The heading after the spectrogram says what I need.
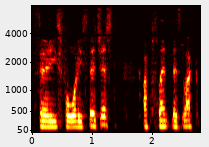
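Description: Co-host on dull, glitchy audio. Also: male voice, mid-range voice, completely flat delivery, unhurried, dry recording. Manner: easygoing, hesitant with fillers. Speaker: podcast co-host. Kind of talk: casual sports fantasy chat. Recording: dull remote audio that turns robotic at times.

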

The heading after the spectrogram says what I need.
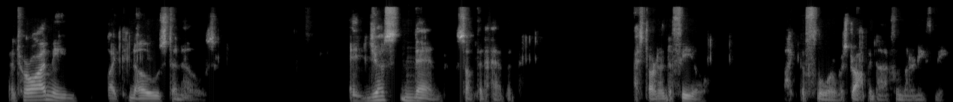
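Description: A man's voice: mid-range voice, a little mellow, husky, dry recording. A middle-aged man, a podcast interview guest, vividly retelling a frightening childhood memory in a loose, casual way, swearing freely.

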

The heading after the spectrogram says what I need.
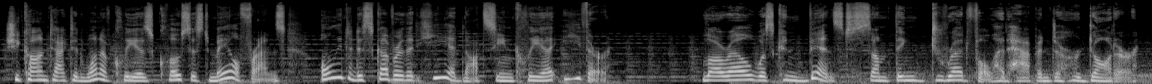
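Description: A woman narrating a scripted true-crime story as host, in a measured, suspenseful crime show manner. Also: on the low side, lively intonation, creaky, darkish tone. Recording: music under the voice. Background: background music.

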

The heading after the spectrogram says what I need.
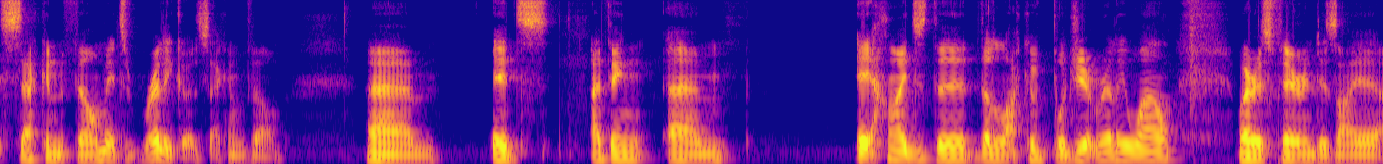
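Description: A man co-hosting a casual film podcast, easygoing and quick to chime in with short replies. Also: lowish voice. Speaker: podcast co-host. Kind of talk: casual film review chat.

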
